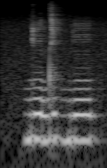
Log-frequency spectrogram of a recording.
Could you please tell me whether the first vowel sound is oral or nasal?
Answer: nasal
